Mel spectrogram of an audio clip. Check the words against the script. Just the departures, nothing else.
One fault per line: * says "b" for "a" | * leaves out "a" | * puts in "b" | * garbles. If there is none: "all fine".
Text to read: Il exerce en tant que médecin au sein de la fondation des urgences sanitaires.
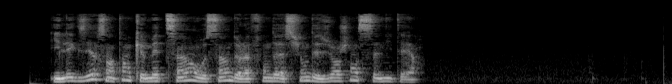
all fine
